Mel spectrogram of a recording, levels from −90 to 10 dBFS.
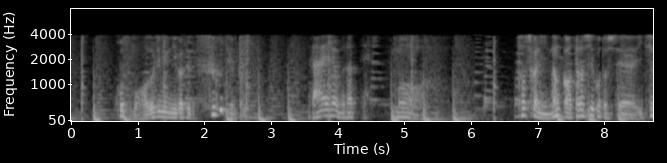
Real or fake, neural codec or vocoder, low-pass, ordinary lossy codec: real; none; 7.2 kHz; AAC, 16 kbps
